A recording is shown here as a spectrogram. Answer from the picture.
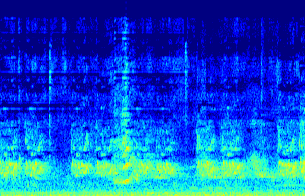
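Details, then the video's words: A pet parrot kept at home gives rapid, harsh chattering squawks in bursts about every half second, over a low steady hum. "کورني طوطی _ parrots nice sound"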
